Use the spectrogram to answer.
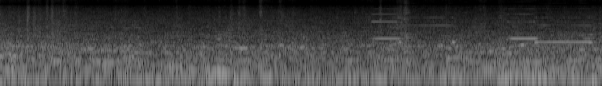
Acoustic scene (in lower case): bus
